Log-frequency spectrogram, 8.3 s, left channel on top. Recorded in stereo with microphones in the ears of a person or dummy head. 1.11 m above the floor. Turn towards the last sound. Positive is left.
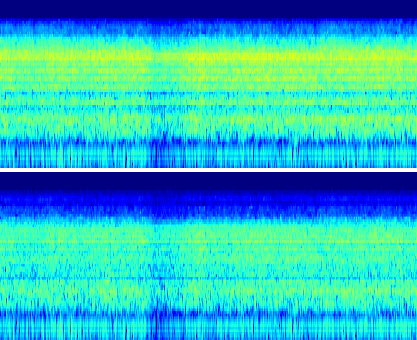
turn(degrees=50)  # may be behind; listen again after turning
